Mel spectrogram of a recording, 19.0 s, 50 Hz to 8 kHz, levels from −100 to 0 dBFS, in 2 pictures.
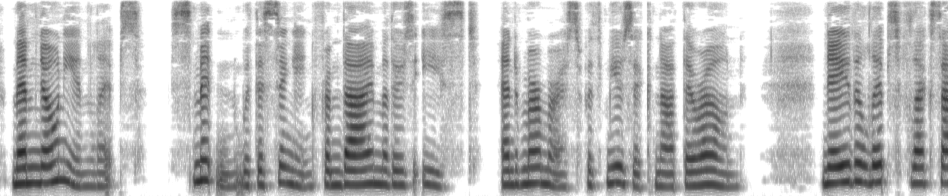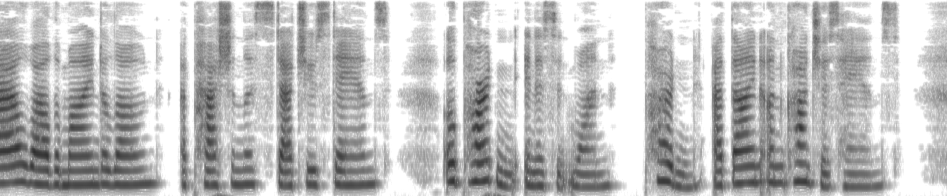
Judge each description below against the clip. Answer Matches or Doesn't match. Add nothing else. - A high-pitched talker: Matches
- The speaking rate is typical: Doesn't match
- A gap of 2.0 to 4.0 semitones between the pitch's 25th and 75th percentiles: Matches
